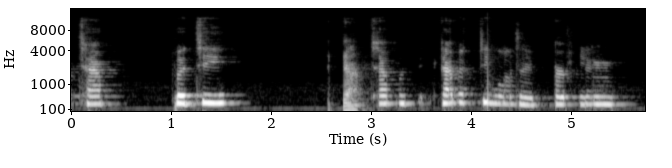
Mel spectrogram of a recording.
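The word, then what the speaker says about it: Tapputi: Tapati.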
